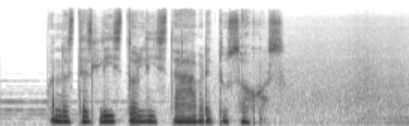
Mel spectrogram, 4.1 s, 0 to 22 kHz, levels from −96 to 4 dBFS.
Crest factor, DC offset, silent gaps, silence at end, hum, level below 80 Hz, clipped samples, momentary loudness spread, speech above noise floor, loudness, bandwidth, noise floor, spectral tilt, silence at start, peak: 16 dB; under 0.1%; none; 0 s; none; -64 dBFS; under 0.1%; 9 LU; 29 dB; -25 LUFS; 16 kHz; -52 dBFS; -5.5 dB/octave; 0.5 s; -12 dBFS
